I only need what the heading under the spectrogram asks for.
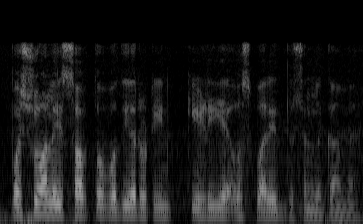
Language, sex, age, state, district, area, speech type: Punjabi, male, 45-60, Punjab, Jalandhar, urban, spontaneous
